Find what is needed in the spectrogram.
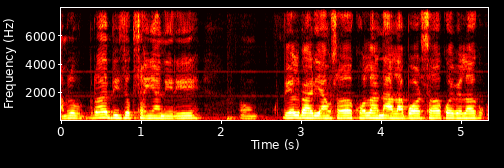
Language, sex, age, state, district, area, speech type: Nepali, female, 60+, West Bengal, Jalpaiguri, rural, spontaneous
